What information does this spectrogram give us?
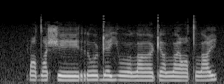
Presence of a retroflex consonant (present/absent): present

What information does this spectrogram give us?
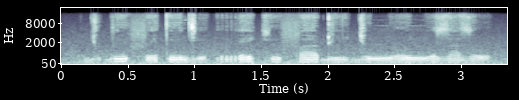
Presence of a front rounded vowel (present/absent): absent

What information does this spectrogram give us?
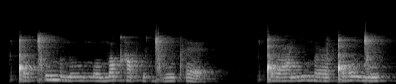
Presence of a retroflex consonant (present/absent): absent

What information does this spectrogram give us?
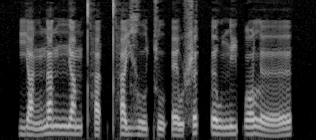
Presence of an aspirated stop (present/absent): present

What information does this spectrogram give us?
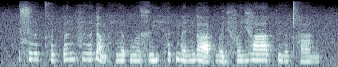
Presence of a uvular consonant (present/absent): absent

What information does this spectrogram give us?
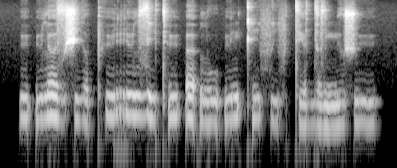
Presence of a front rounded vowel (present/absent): present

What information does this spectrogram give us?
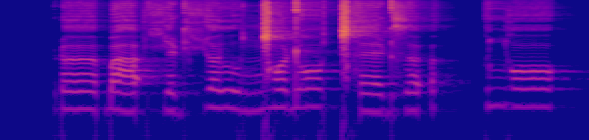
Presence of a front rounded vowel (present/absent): present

